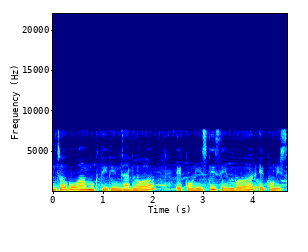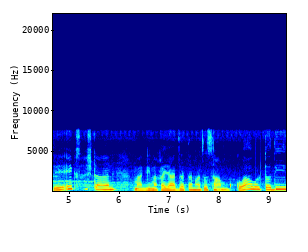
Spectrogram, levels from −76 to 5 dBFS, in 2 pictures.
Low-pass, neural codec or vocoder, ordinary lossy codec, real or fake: none; none; none; real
